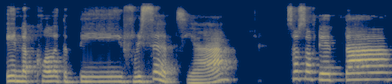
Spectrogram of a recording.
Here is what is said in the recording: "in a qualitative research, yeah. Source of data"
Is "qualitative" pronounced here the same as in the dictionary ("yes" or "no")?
no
